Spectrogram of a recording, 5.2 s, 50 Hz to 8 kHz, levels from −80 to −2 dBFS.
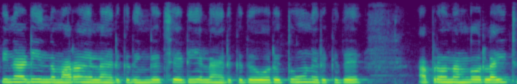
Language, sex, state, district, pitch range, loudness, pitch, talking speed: Tamil, female, Tamil Nadu, Kanyakumari, 245-255 Hz, -14 LUFS, 250 Hz, 210 wpm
